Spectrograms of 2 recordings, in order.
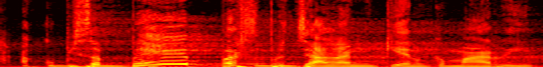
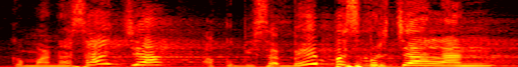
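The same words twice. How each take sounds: First: A proud ant leaning on bebas; story ant boasting to the cocoon, stressing bebas; boastful, stress on bebas. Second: Ant bragging again, louder and higher on bebas; louder boast, bebas punched. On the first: Ant boasts of his freedom. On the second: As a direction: push bebas harder the second time. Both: Acted.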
